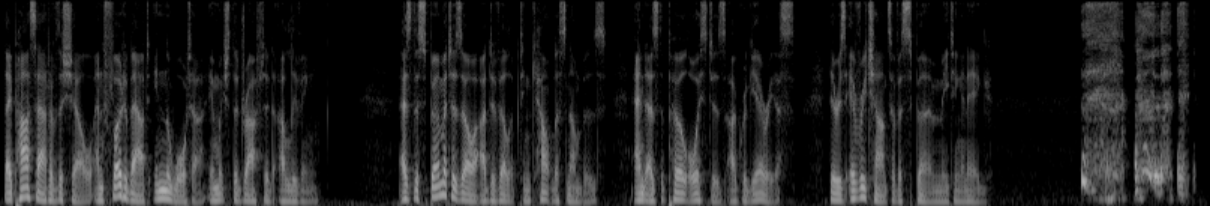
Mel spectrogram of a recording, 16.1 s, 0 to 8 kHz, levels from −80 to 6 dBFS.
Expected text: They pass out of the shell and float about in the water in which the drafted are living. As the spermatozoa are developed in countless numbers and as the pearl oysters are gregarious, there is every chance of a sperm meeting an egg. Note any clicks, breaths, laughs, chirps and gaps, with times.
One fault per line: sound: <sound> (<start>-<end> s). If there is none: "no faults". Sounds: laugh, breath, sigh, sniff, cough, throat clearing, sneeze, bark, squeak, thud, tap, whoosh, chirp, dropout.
sound: laugh (14.4-16.0 s)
